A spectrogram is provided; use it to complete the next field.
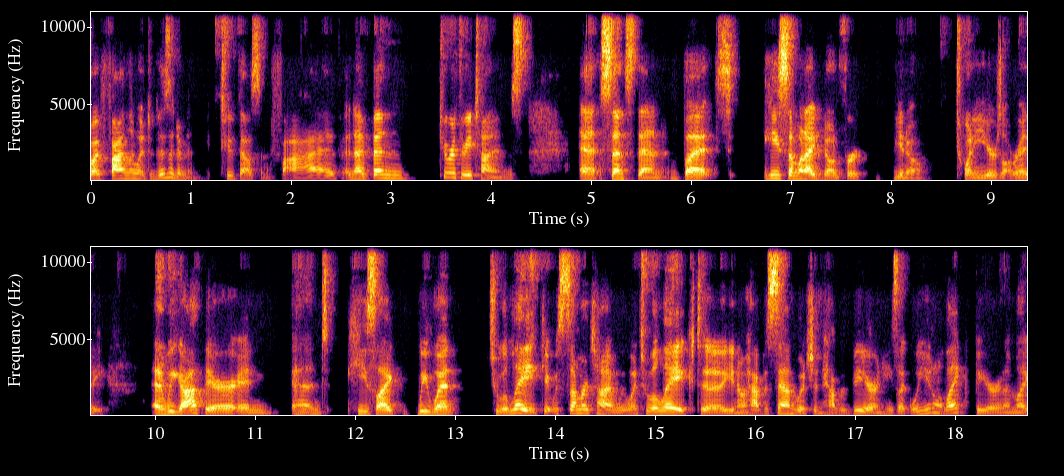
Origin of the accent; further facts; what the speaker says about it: San Diego, California, United States; I'm from San Diego originally. So, you know, like Pizza Port, which is legendary, is in my hometown.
